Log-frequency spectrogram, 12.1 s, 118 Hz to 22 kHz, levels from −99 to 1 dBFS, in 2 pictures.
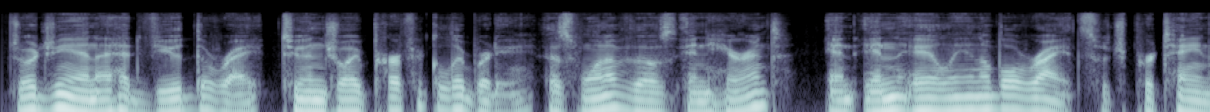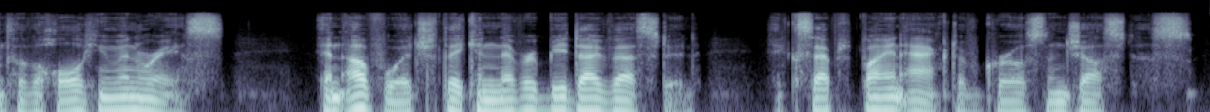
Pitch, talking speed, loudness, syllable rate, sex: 105 Hz, 195 wpm, -20 LUFS, 5.9 syllables/s, male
